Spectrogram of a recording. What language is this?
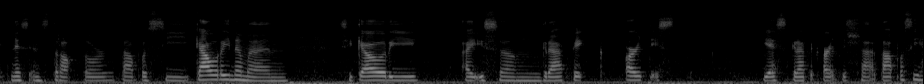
Filipino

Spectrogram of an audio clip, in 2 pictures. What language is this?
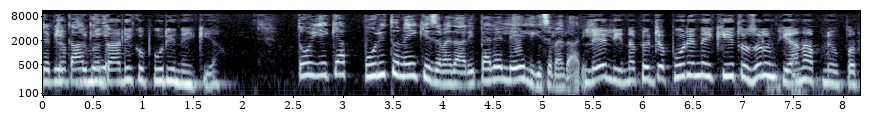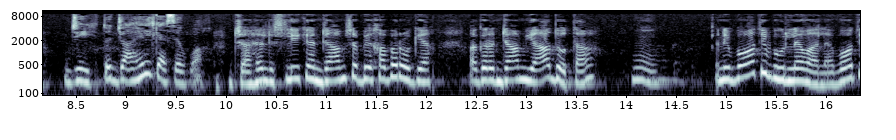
Urdu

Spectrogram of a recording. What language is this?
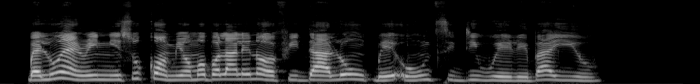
Yoruba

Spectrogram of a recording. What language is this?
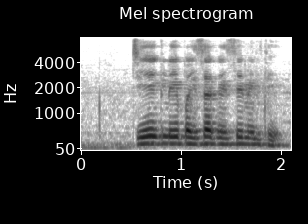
Chhattisgarhi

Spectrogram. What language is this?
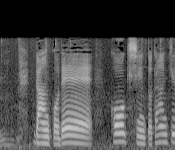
Japanese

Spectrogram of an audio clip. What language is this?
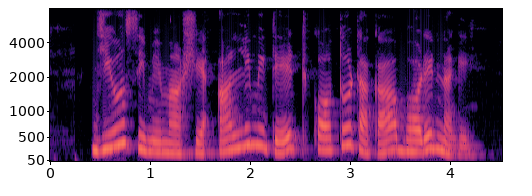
Bangla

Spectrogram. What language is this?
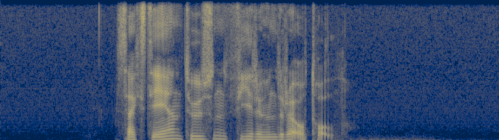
Norwegian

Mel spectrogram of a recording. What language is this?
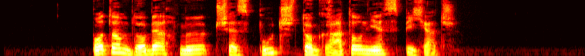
Upper Sorbian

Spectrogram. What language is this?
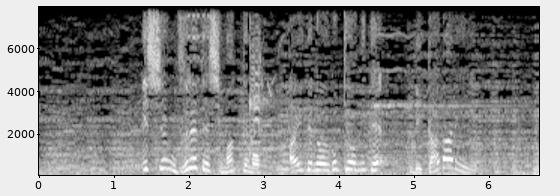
Japanese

